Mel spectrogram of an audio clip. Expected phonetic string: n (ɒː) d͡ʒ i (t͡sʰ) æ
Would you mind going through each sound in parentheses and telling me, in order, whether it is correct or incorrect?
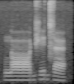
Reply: correct, incorrect: d͡z

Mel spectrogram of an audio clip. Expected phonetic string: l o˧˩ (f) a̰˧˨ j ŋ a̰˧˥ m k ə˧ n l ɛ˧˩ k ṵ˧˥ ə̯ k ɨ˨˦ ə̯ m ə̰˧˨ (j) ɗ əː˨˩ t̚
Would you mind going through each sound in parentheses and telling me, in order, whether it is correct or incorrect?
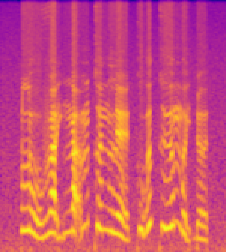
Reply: incorrect: v, correct

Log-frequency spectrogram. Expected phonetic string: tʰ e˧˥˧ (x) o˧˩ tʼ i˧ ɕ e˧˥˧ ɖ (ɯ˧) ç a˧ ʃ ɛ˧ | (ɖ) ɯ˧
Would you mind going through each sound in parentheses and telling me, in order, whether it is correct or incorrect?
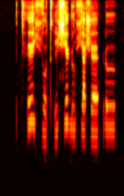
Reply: incorrect: ç, incorrect: u˧, incorrect: ɽ

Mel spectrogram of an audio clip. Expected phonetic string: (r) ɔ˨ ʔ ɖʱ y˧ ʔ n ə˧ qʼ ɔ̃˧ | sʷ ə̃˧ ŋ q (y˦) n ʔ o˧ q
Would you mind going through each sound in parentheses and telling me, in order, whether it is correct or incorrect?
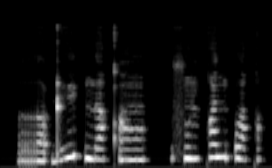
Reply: correct, correct

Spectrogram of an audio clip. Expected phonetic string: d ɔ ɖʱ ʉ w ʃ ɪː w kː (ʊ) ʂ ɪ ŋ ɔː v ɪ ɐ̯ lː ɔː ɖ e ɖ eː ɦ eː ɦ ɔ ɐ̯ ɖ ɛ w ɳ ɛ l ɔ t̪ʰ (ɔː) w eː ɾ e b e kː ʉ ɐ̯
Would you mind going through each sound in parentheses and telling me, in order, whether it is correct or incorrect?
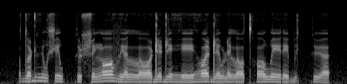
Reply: incorrect: ʉ, correct

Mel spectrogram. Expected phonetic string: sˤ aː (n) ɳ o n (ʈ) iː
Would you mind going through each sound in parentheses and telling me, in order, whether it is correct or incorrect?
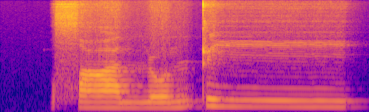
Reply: correct, correct

